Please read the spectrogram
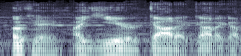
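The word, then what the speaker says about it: Ægir: I year. Oh, there's no there's no G. It's uh it's I year. Okay. Ayear.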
